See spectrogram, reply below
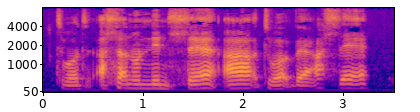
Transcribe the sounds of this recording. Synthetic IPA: tʰɪmɔd̥a̰ɬanuːnːɪnɬɛatʰɪmɔvɛaɬɛ

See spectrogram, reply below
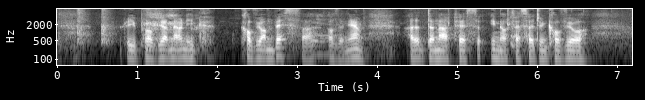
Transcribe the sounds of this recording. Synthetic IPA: ripʰrɔvjanɛwniːɡ | kʰɔvjɔambɛθaɔðənjawnad̥ənarpʰeːθɪnɔrpʰɛθadwinkʰɔvjɔ

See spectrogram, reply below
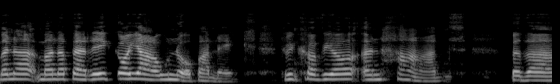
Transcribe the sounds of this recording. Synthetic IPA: manamanabɛɾɪɡɔjawnɔbanɪkd̥winkʰəvjɔənhaːd̥ | b̥əða

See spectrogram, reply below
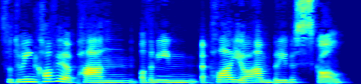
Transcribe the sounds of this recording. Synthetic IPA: soːdwinkʰɔvjɔpʰanɔðɔninəpʰlˠajɔambrivəskɔ̰lˠ

